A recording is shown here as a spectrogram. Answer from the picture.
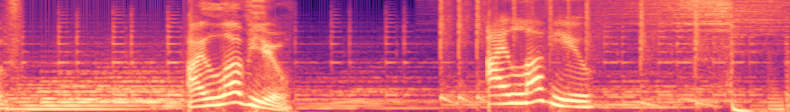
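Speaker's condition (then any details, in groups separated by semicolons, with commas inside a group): No condition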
